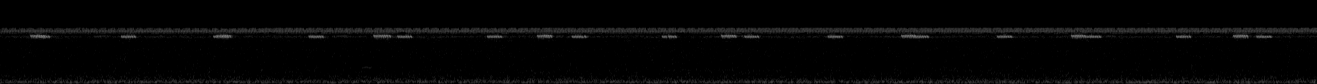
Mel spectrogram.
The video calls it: Song of the Crickets - Ambience Sounds of nature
